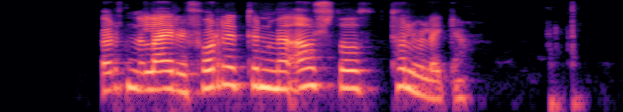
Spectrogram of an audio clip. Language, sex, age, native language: Icelandic, female, 30-39, Icelandic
